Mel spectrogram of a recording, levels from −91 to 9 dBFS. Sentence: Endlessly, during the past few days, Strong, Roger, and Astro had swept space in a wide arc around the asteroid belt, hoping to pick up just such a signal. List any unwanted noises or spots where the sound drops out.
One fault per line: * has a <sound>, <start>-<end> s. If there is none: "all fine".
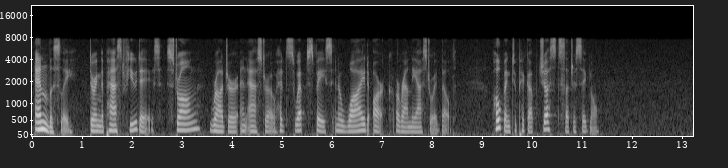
all fine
